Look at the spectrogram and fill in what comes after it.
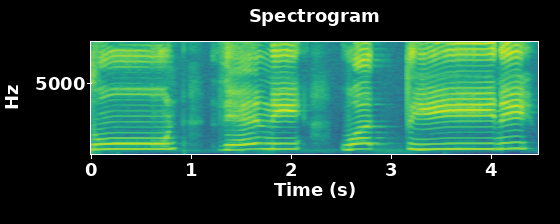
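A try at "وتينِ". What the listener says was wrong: اچھا ماشاءاللہ زبردست پڑھا، پر آپ نے زیادہ نہیں کہنا عرف مدہ کو، وتینی بہت زیادہ لمبا ہو جائے گا، وتینی۔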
